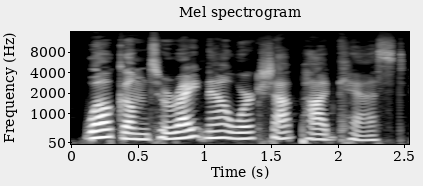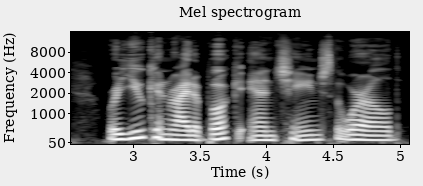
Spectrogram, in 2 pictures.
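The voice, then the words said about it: Sick-sounding voice. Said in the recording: “tell from my voice, I am quite sick”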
